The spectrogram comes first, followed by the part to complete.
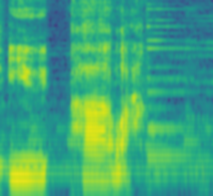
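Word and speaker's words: oíche mhaith: One dialect would pronounce it as Ihawa.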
